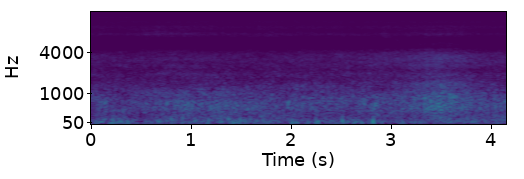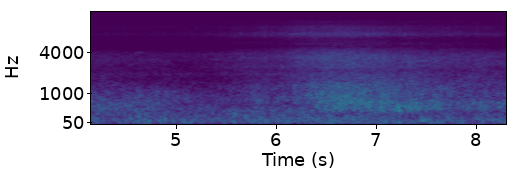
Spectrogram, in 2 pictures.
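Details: Steady surf breaking on a beach with wind buffeting the microphone; a broad wash of noise swells toward the end, with no animal voice heard.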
